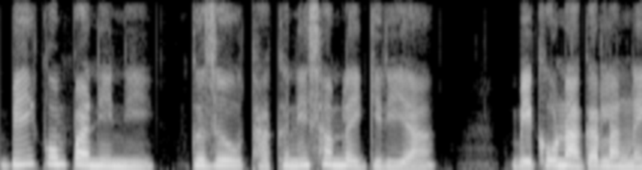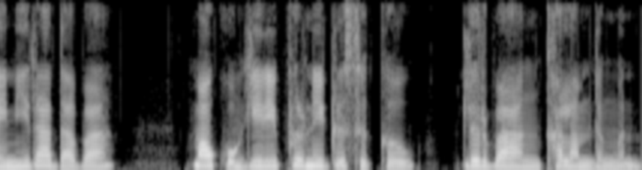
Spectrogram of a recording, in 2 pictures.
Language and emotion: Bodo, sad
